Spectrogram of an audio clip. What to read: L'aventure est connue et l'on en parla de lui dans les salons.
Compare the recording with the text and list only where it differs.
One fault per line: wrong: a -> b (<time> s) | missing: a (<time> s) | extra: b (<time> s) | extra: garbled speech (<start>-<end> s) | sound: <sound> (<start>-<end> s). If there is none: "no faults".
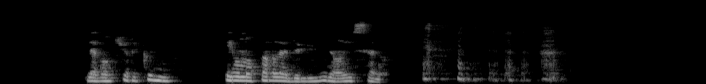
sound: laugh (4.2-5.8 s)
